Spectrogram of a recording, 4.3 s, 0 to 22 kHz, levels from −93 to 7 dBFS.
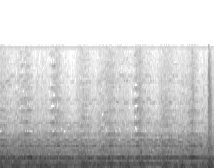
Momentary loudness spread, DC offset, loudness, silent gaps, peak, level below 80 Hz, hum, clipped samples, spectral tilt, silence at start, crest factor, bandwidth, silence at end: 3 LU; under 0.1%; -23 LUFS; none; -10 dBFS; -54 dBFS; none; under 0.1%; -5 dB/octave; 0 s; 14 dB; 16 kHz; 0 s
